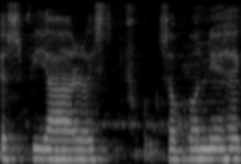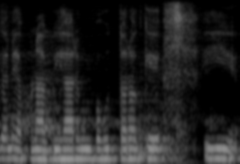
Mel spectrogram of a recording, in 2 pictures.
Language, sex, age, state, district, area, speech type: Maithili, female, 30-45, Bihar, Samastipur, urban, spontaneous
